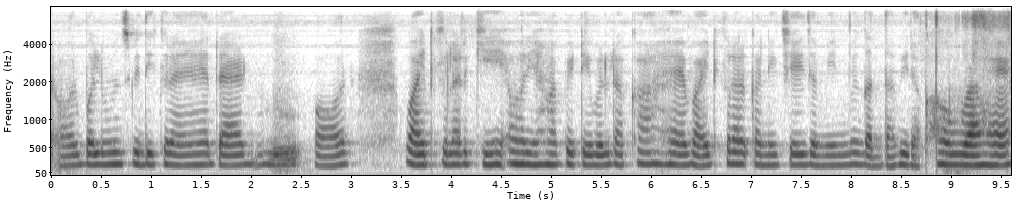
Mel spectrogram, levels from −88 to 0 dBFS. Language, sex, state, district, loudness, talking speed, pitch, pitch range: Hindi, female, Bihar, Gaya, -31 LUFS, 180 wpm, 195 Hz, 185-200 Hz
